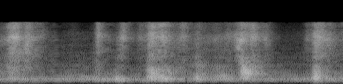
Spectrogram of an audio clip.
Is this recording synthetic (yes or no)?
yes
